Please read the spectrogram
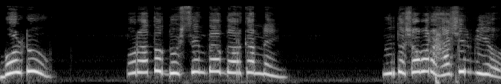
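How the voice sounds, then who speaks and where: This cartoonish character voice is extremely high in pitch and moves at a moderate pace. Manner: mocking, laughing.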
